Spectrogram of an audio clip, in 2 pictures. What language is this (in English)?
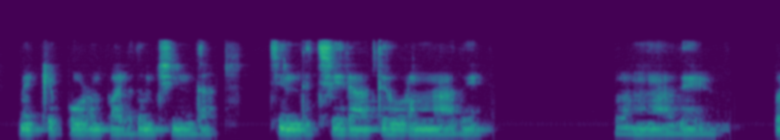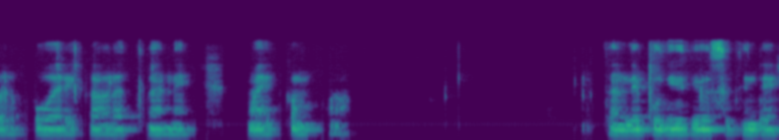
Malayalam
